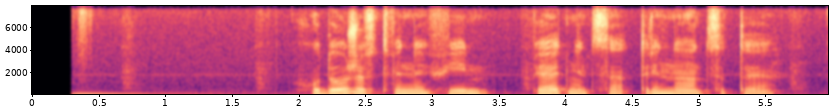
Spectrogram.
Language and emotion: Russian, sad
